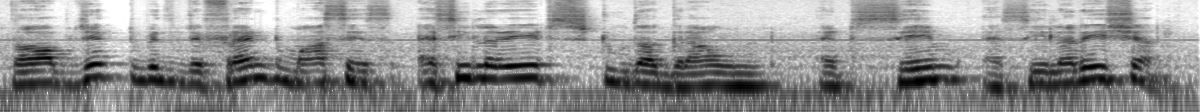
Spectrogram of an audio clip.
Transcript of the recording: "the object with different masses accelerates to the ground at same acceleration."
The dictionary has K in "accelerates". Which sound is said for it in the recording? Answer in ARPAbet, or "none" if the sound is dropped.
none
